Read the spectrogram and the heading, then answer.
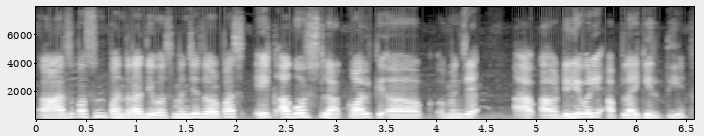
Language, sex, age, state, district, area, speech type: Marathi, male, 18-30, Maharashtra, Sangli, urban, spontaneous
